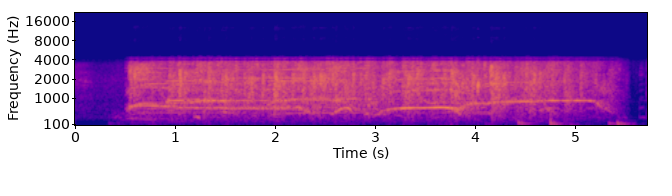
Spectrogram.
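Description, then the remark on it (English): A burst of loud, dense applause fills the space, steady clapping from a crowd with sharp whistles gliding over it, starting abruptly and cutting off after several seconds. “I want the applause right now, like a bunch of clapping and whistling.”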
